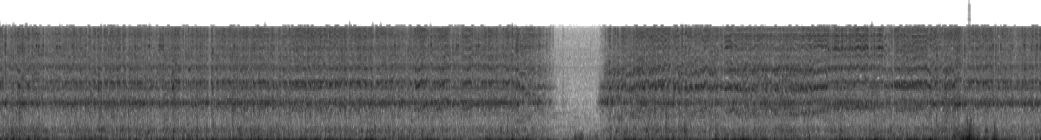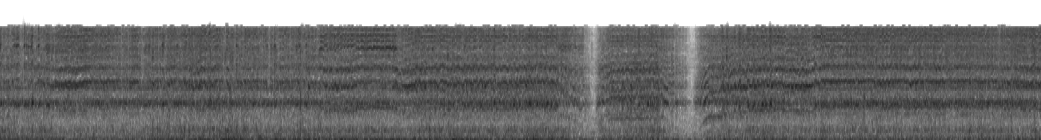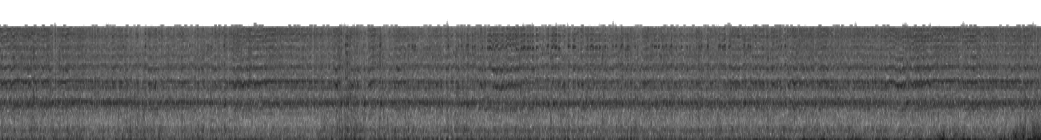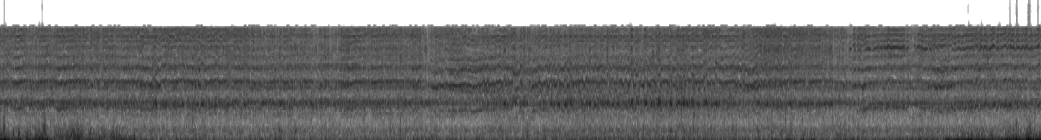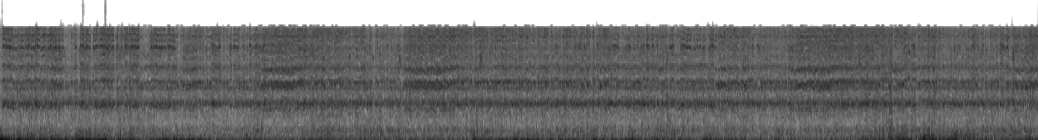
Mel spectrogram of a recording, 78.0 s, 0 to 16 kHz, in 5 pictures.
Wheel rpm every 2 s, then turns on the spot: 230, 230, 230, 220, 70, 190, 210, 230, 230, 230, 220, 190, 110, 150, 230, 230, 230, 230, 230, 220, 230, 230, 230, 230, 230, 230, 220, 200, 200, 220, 230, 230, 230, 230, 230, 230, 230, 220, 230.
none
